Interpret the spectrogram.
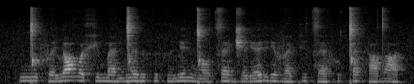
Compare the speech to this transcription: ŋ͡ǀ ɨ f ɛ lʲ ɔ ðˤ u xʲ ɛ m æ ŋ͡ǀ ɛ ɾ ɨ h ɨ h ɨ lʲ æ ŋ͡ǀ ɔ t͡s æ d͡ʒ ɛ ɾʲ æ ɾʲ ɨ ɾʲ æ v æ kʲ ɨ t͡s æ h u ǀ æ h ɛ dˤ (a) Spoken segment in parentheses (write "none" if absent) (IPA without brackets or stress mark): æ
